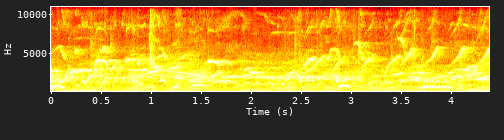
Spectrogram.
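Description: Many caged white-rumped shamas (murai batu) singing over one another: a dense, continuous tangle of quick whistles, trills and chirps.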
